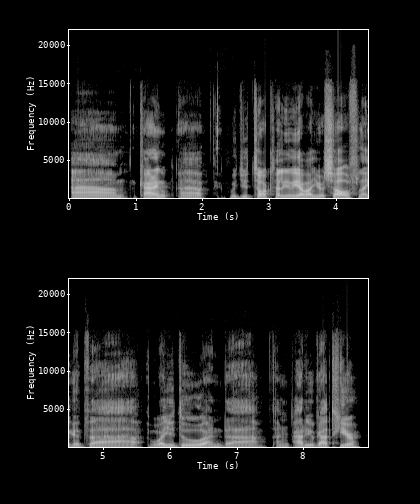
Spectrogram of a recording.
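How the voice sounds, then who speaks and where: A man's voice: lowish voice, a little slow, gravelly, clean tone, dry recording, studio quality. A man hosting a medical podcast as a doctor, speaking hesitantly with many uh fillers. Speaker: podcast host, physician. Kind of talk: podcast interview.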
